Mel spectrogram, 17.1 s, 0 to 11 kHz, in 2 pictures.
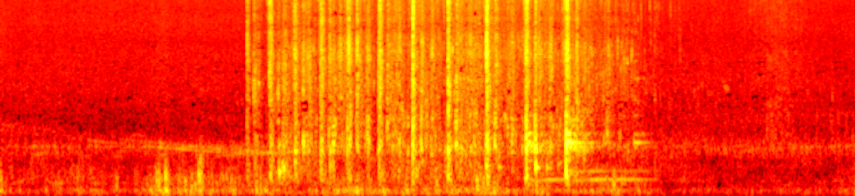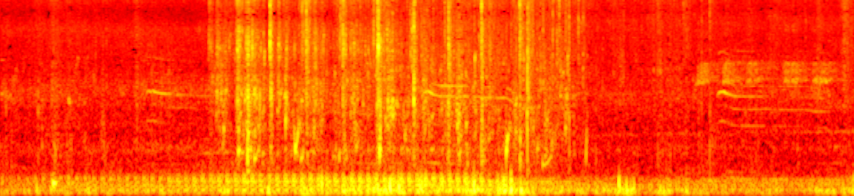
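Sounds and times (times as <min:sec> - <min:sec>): fish thrashing and splashing: 0:02.5 - 0:06.6, 0:10.6 - 0:14.5
low rumble: 0:08.6 - 0:15.5.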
